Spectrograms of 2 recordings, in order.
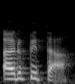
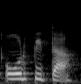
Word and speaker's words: Arpita: Like my name is Arpita, this is a right pronunciation. But because of mother tongue influence, many Bengali people would call me as Orpita, because we have the dialect O like that in our mother tongue.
